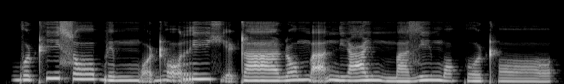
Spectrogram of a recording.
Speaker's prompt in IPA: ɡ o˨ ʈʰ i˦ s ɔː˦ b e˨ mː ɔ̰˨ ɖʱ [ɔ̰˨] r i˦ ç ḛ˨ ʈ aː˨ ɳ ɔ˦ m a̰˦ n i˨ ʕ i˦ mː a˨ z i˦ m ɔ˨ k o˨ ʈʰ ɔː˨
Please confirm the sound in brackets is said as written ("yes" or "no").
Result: no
